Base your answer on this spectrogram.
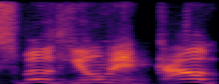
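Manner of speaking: very high, loud hollered yell. In a role-playing game, calling out while the others run off: yelling. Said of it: "I'm just yelling".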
